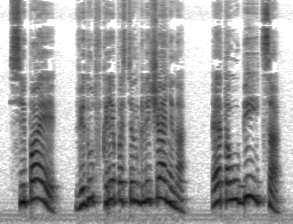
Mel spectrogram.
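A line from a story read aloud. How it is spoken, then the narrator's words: Shouting. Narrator (Russian): на площади Сагор кричал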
